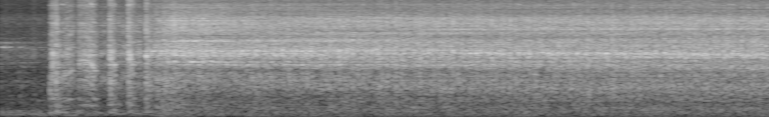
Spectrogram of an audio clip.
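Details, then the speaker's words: Car engine at idle after start: loud steady hiss and rattle that seems internal but comes from the worn bearing of the fan-belt tensioner/adjuster at the engine's side, not from inside the engine. "जो आवाज है वो side में हमारा adjust लगा रहता है जो हमारी बेल्ट चलती है फैन बेल्ट उसको एडजस्ट करता है उसके बेरिंग की ये आवाज है"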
